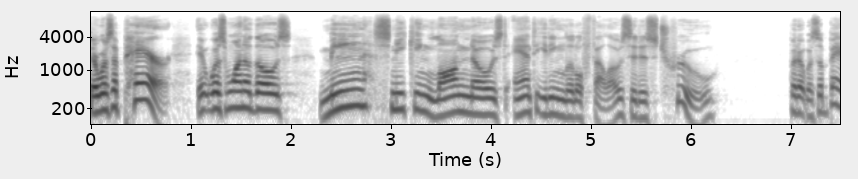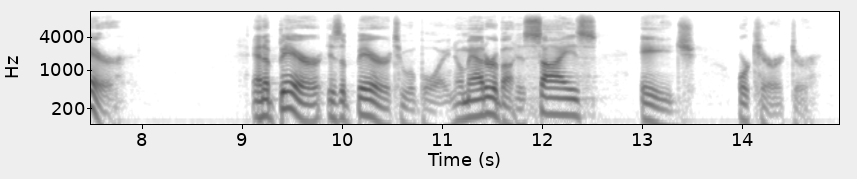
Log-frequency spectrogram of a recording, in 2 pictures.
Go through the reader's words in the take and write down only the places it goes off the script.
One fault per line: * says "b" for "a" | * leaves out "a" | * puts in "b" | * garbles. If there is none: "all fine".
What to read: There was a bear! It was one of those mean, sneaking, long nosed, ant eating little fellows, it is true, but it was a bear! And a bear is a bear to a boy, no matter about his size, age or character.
* says "pear" for "bear"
